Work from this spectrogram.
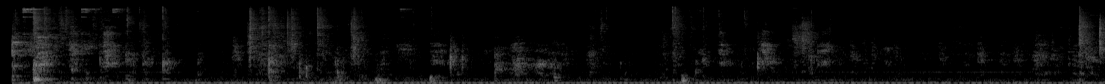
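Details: An 11-week-old female Boston Terrier puppy on a rural farm in France gives short yips, whines and scuffling grunts in bursts while playing rough with a Rottweiler, then runs off.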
